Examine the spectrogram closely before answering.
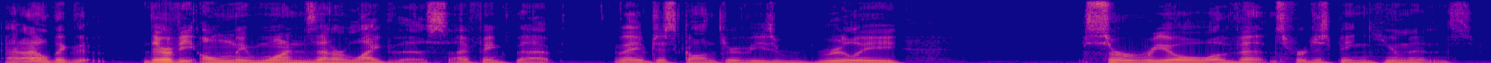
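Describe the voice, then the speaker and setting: A man's voice: sits low, steady tone, a little slow, a little mellow, no echo. A man talking in a casual, rambling, conversational way with lots of "like", as a show's creator answering listener questions. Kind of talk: casual Q&A discussion.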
